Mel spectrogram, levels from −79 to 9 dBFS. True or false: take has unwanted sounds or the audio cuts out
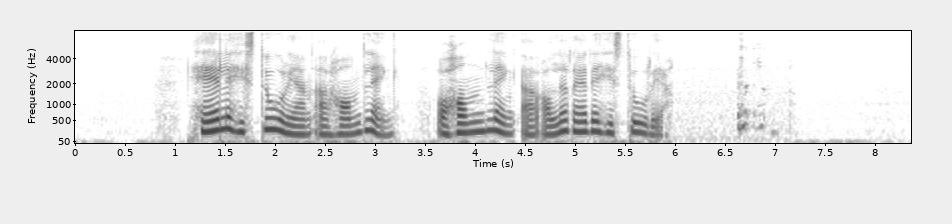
true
